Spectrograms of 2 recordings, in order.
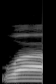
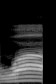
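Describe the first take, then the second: No difference in how they are said.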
